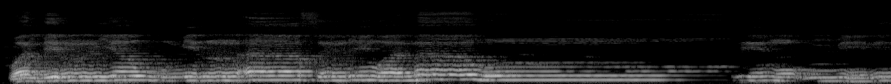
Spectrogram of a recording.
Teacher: Karena kita lihat ada huruf mim sukun maka kita kasih rapat, padahal kita tidak lihat ada huruf ba setelahnya. Nah, kalau ada huruf ba setelahnya maka suara mim sukun itu harus disamar-samarkan atau jangan terlalu dikasih rapat bibir. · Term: ikhfa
